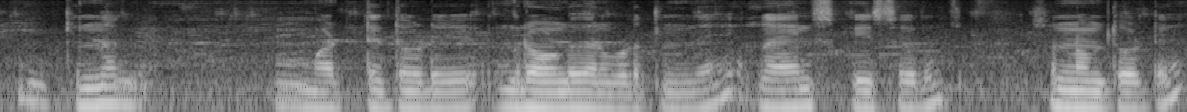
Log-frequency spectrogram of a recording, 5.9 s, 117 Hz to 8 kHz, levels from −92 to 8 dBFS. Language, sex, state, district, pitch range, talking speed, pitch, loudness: Telugu, male, Telangana, Hyderabad, 125-140 Hz, 70 wpm, 130 Hz, -20 LUFS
